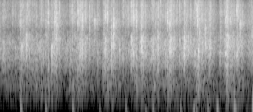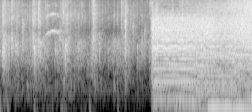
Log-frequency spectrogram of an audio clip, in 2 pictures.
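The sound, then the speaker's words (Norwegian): An audience at a live show applauds the show's three guests in a dense, steady burst of many hands clapping for about four seconds, then loud music abruptly takes over. “Stor applaus til dem!”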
